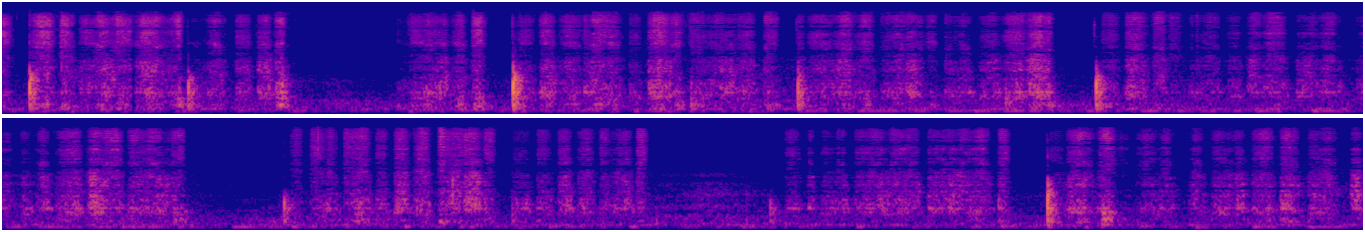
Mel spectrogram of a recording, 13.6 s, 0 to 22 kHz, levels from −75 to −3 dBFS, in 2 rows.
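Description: A short chirp-like blip cuts through the sound from 0.64 to 0.67 s, and a second, slightly longer and quieter one follows from 12.45 to 12.50 s. Both are corrupt frames that were decoded: flipped bits in the compressed data made the decoder misread gains or codes, so energy landed at the wrong frequencies. The first peaks around -30 dBFS and spans what sounds like one frame. The second, nearer -35 dBFS, suggests about two.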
